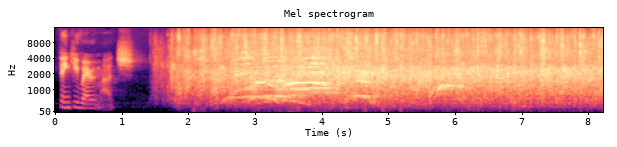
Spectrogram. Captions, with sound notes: Thank you very much. [APPLAUSE]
